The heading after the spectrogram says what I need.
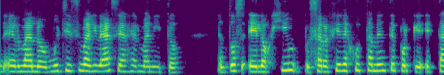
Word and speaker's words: Elohim: Elohim, claro, se escribe así, se pronuncia Elohim, ¿ya?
